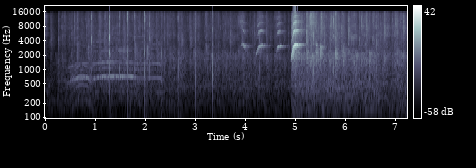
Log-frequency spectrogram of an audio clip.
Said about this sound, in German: Ich glaube, die haben sich jetzt einmal einen gescheiten Applaus verdient, was die da alle zwingen gebracht haben.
